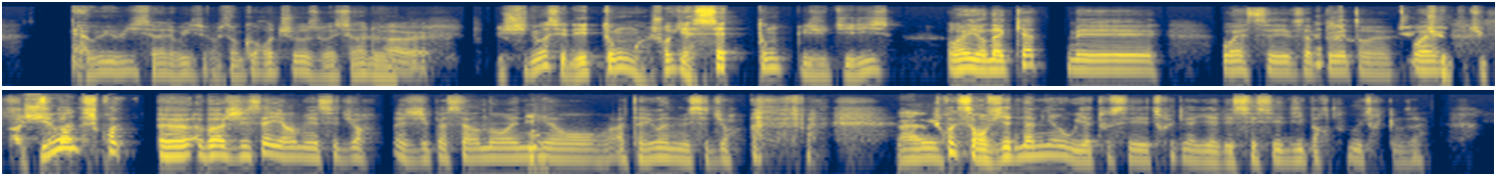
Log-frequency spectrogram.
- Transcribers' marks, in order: laugh
- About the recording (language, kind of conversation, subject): French, podcast, Y a-t-il un mot intraduisible que tu aimes particulièrement ?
